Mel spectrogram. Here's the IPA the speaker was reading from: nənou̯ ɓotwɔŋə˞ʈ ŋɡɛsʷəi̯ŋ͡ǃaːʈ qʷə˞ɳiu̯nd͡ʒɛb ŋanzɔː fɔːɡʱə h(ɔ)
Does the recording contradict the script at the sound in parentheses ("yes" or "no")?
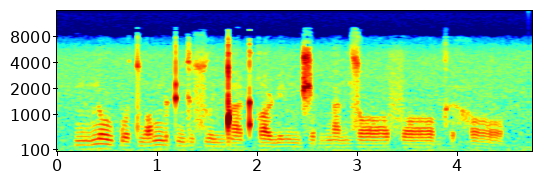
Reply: no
